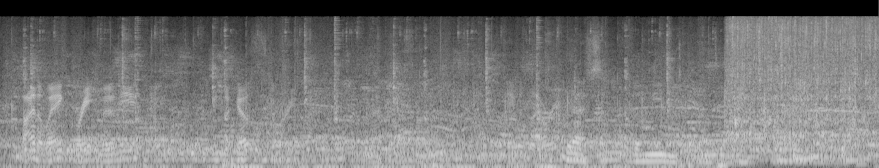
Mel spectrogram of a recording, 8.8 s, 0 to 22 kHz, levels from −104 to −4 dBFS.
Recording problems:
household noises; very loud; throughout; 1 dB above the speech
murmuring crowd; very loud; throughout; 1 dB above the speech

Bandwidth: 15 kHz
